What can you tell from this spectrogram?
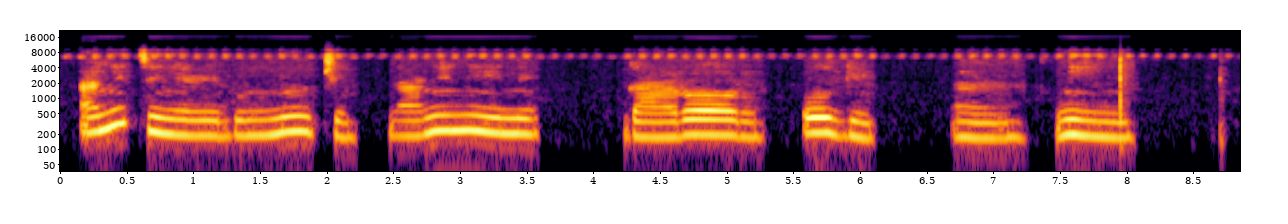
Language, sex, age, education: Igbo, female, 15-29, tertiary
